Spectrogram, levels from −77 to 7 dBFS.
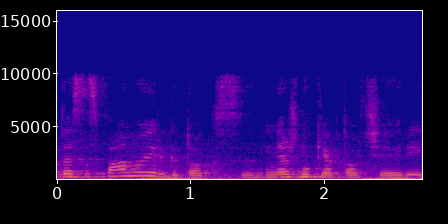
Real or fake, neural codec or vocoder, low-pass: real; none; 9.9 kHz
